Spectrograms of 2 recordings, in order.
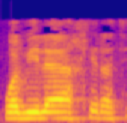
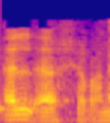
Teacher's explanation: نقل حركة الهمزة إلى الساكن قبلها وإسقاط الهمزة · Shown in: first take · وبالآخرة مثلا عند ورش. · Term: النقل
